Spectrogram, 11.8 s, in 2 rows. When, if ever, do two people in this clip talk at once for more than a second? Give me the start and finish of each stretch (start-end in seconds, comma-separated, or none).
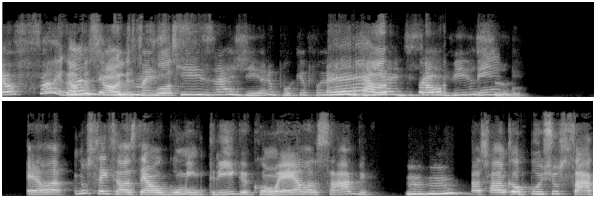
0.6-2.0, 3.2-5.2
